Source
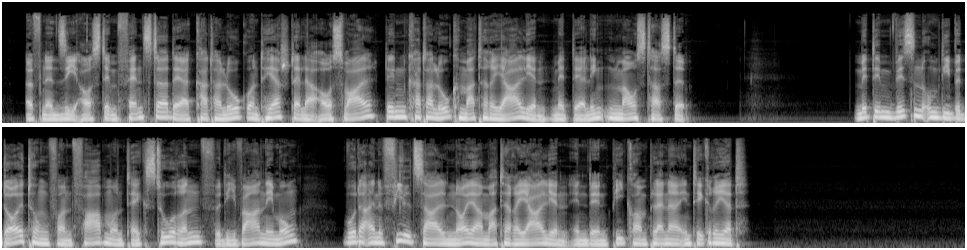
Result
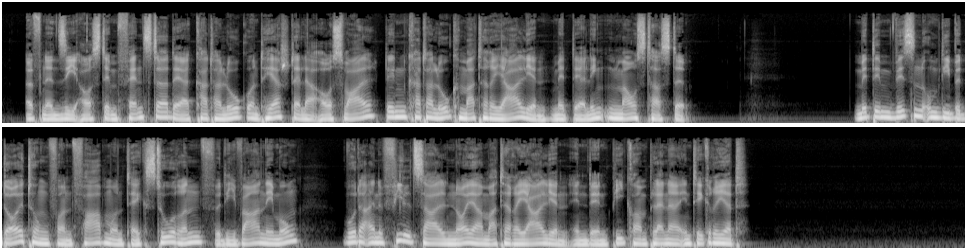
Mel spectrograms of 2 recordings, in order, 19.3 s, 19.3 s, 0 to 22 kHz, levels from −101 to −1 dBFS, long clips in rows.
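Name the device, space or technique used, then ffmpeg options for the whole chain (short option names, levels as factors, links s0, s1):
smiley-face EQ: -filter_complex "[0:a]lowshelf=f=130:g=3.5,equalizer=f=880:t=o:w=1.7:g=-7,highshelf=f=6800:g=9,asettb=1/sr,asplit=3[s0][s1][s2];[s0]atrim=end=13.194[s3];[s1]atrim=start=13.19:end=13.71,asetpts=PTS-STARTPTS,afade=t=in:d=0.004:c=qsin,afade=t=out:st=0.516:d=0.004:c=qsin,highshelf=f=6400:g=-8.5[s4];[s2]atrim=start=13.706[s5];[s3][s4]acrossfade=d=0.004:c1=hsin:c2=qsin[s6];[s6][s5]acrossfade=d=0.004:c1=qsin:c2=hsin"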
